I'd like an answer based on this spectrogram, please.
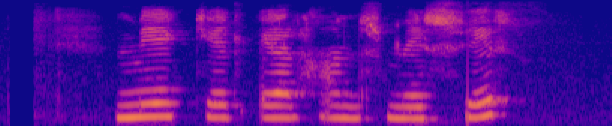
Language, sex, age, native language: Icelandic, female, 7, Icelandic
